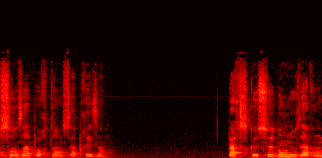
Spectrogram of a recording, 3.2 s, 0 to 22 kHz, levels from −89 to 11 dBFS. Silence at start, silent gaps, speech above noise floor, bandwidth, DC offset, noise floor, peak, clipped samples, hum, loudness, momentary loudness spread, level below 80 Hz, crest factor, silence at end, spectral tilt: 0 s; none; 34 dB; 15 kHz; under 0.1%; -71 dBFS; -16 dBFS; under 0.1%; none; -37 LUFS; 12 LU; -80 dBFS; 22 dB; 0 s; -1.5 dB/octave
